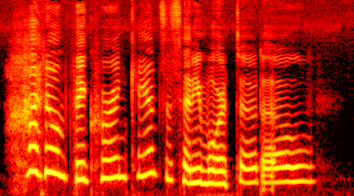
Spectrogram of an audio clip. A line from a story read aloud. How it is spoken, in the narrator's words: giggled hysterically, completely unable to function coherently, as my mind teetered on the edge of the abyss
